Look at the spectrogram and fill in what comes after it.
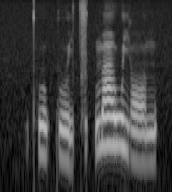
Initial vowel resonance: oral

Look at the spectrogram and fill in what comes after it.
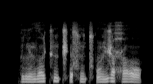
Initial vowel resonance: nasal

